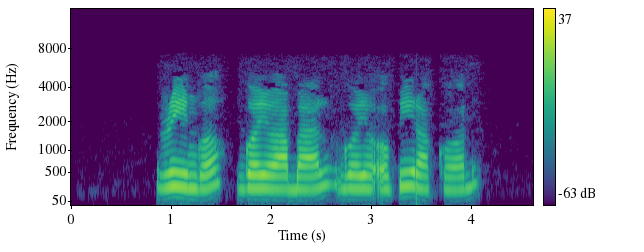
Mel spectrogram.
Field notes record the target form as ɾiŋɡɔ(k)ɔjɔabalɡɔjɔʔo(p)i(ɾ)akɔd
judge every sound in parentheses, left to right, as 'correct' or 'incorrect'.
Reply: incorrect: ɡ, correct, correct

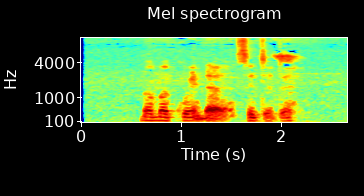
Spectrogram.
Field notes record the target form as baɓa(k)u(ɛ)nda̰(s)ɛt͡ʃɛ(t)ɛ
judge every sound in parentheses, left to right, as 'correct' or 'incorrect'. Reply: correct, correct, correct, correct

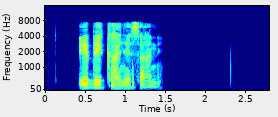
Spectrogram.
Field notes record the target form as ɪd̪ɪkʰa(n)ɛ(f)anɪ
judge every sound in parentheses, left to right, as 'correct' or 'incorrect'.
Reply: incorrect: ɲ, incorrect: s

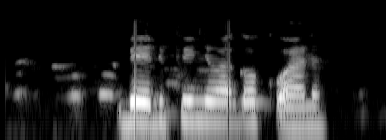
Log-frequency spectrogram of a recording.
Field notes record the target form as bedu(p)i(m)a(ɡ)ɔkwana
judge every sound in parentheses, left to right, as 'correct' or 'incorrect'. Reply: correct, incorrect: ɲ, correct

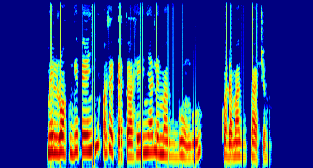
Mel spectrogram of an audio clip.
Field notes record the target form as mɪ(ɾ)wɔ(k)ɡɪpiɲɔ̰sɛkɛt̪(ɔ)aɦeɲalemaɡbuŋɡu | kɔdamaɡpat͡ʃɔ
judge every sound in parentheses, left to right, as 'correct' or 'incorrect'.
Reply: incorrect: l, correct, correct

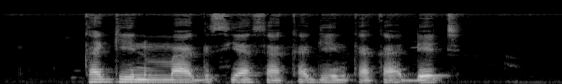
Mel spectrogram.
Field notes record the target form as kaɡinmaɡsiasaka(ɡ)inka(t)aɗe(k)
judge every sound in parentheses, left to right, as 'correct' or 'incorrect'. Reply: correct, incorrect: k, incorrect: t

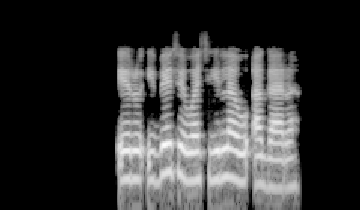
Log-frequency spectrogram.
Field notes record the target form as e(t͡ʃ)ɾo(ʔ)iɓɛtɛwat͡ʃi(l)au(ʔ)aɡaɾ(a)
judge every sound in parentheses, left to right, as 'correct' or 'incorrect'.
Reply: incorrect: none, correct, correct, correct, correct

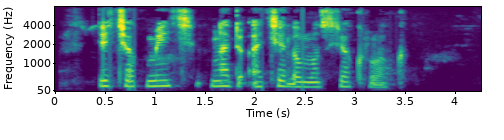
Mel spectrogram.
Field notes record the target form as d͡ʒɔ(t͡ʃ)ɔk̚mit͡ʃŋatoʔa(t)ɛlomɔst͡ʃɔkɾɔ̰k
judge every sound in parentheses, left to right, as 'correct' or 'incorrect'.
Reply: correct, incorrect: t͡ʃ

